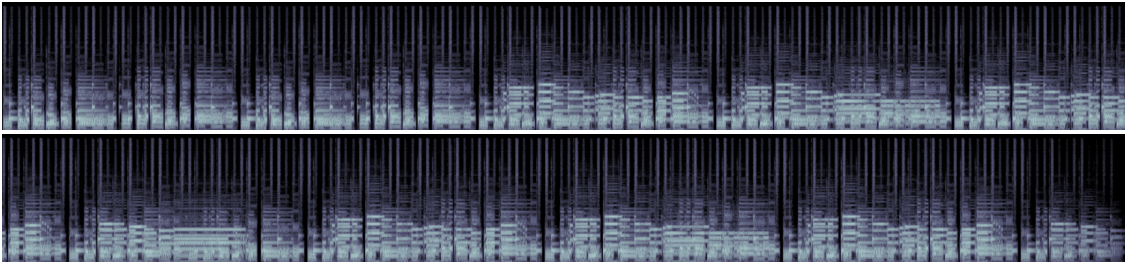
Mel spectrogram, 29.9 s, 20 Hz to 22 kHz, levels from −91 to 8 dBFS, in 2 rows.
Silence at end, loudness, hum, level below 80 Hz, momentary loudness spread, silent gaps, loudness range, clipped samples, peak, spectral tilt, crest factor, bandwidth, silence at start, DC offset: 0.05 s; -23 LUFS; none; -48 dBFS; 8 LU; 2.53-2.57 s; 3 LU; under 0.1%; -6 dBFS; -7 dB/octave; 16 dB; over 20 kHz; 0 s; 0.3%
